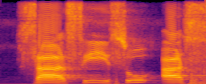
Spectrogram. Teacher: di saat dibaca Sin disukunkan masih ada suara yang keluar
